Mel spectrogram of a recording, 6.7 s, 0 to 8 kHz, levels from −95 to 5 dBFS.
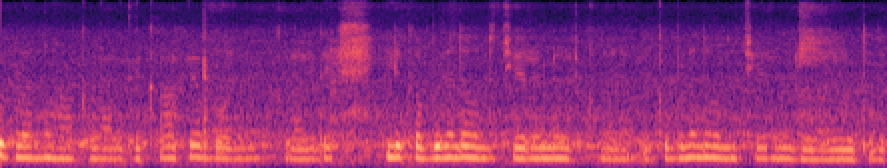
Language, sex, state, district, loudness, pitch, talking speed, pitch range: Kannada, female, Karnataka, Dharwad, -20 LUFS, 195 Hz, 90 wpm, 185-200 Hz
